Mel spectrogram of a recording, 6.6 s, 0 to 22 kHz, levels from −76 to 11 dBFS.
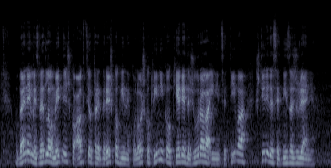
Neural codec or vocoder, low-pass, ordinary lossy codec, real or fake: none; 19.8 kHz; none; real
